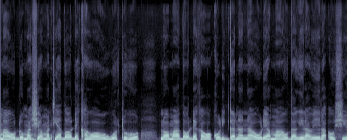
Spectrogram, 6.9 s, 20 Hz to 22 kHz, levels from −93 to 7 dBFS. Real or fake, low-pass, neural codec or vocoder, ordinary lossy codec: fake; none; vocoder, 44.1 kHz, 128 mel bands every 512 samples, BigVGAN v2; none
